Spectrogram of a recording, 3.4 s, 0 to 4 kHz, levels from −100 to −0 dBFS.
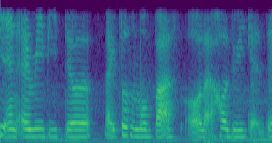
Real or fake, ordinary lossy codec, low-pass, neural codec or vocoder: real; none; 3.6 kHz; none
